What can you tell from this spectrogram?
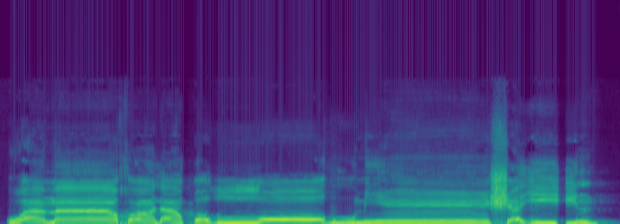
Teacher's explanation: lafaz Allah didahului fathah disebut lafaz Allah tafkhim atau tebal, ya. Lanya kita ganti jadi lo.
